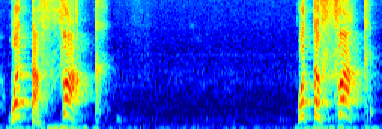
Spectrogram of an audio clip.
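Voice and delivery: loud, high exasperated yell. Real, not acted. Streamer yelling at chat in disbelief. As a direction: blast it out in disbelief. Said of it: "trying to say it as loud as possible".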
